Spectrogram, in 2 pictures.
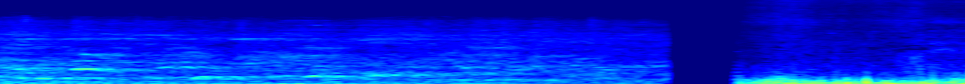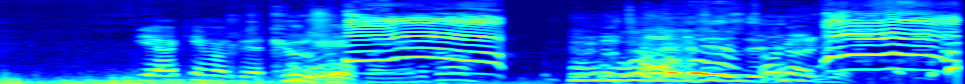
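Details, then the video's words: Goat bleating: after a few seconds of quiet, low voice-like murmur and a short gap, loud wavering, quavering bleats come in two bursts near the end, with background noise beneath. "Talking animals. Crazy Goats! Funny goats!"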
